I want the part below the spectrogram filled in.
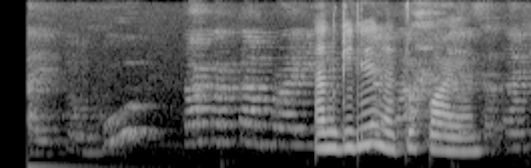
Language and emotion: Russian, neutral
